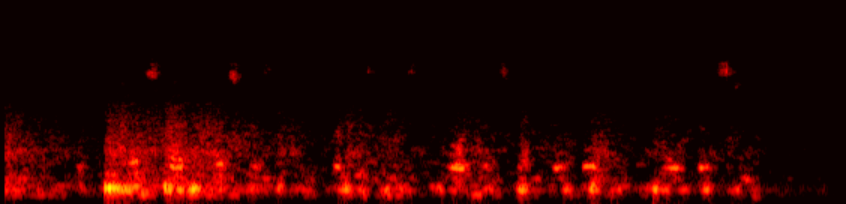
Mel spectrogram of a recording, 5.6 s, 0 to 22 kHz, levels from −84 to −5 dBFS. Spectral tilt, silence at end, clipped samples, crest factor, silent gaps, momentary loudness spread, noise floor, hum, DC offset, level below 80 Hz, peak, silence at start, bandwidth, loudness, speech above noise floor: -7 dB/octave; 0.6 s; under 0.1%; 24 dB; none; 19 LU; -79 dBFS; none; under 0.1%; -82 dBFS; -22 dBFS; 0 s; 7.6 kHz; -46 LUFS; 35 dB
